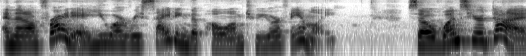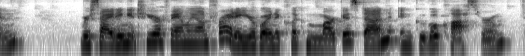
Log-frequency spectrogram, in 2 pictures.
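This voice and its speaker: With a plain, everyday voice, a woman speaks at a moderate pace with a fairly high pitch and lively intonation in a very clean recording with a silent background. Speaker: teacher. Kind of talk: tutorial.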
